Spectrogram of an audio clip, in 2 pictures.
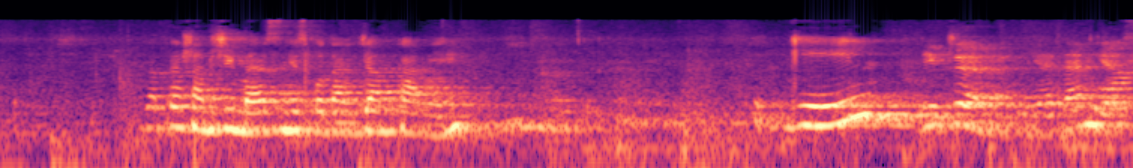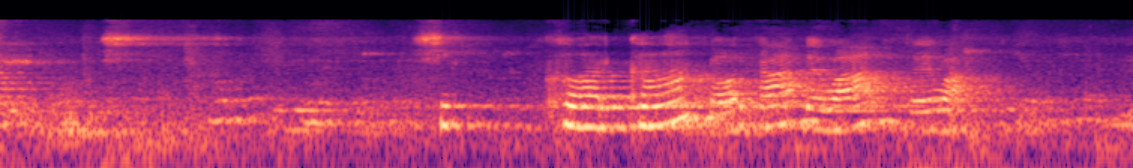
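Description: A woman speaks with animation into a microphone, heard through a loudspeaker in an echoing hall.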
